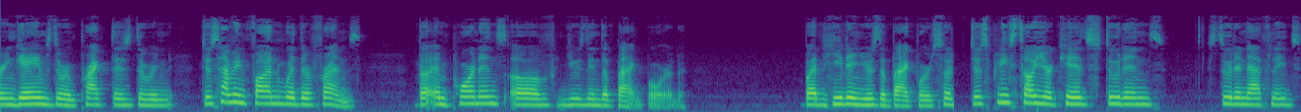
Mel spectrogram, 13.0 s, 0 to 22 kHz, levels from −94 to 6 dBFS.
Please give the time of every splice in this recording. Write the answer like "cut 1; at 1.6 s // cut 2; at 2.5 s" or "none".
cut 1; at 8.0 s // cut 2; at 9.5 s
